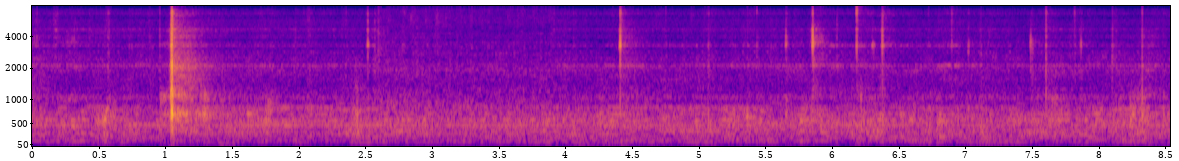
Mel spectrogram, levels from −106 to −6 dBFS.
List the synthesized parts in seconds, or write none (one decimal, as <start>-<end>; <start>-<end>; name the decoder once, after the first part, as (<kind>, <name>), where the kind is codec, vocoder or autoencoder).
0.0-2.6 (codec, SNAC); 3.9-8.5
